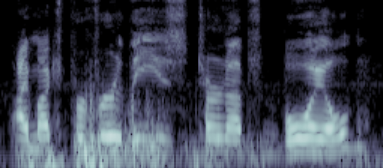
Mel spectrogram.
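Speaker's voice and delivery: usual speaking voice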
